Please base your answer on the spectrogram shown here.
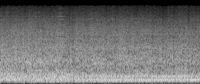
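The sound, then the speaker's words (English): Lawn mower engine droning loudly and steadily as the mower rolls out of a garage, a constant rough hum with a low buzzing tone that never pauses. “So we'll start up the lawnmower here.”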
